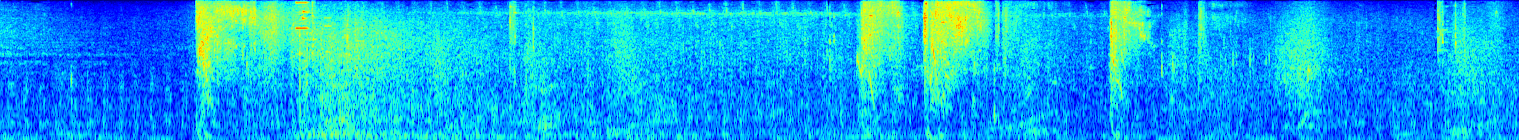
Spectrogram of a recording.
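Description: Web lines shoot out with sharp, quick whooshes now and then.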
